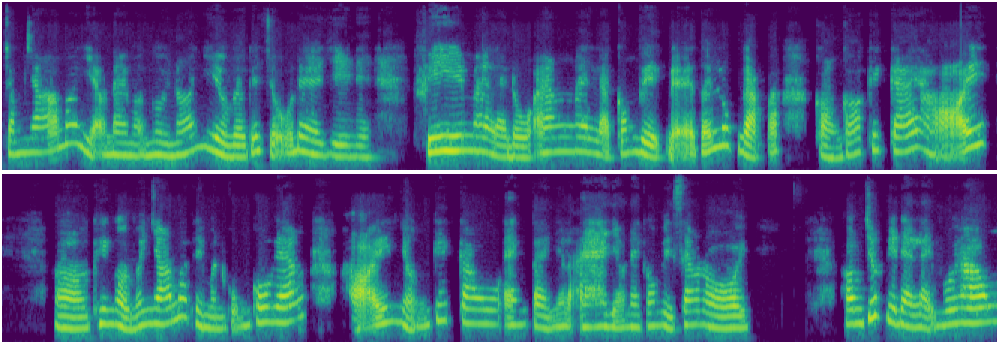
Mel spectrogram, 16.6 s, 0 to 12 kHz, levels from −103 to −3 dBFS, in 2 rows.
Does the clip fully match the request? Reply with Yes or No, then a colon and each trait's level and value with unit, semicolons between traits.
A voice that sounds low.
No: very high, 250 Hz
